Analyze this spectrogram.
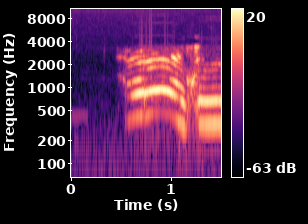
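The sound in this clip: A child's voice behind a radio phone-in call: a short, high-pitched wavering vocal sound rises out of quiet and holds for about a second.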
